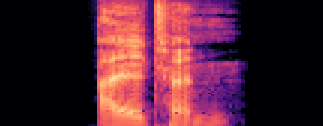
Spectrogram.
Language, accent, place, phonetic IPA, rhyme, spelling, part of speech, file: German, Germany, Berlin, [ˈaltn̩], -altn̩, Alten, noun, De-Alten.ogg
- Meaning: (proper noun) a surname; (noun) inflection of Alter: 1. strong genitive/accusative singular 2. strong dative plural 3. weak/mixed genitive/dative/accusative singular 4. weak/mixed all-case plural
